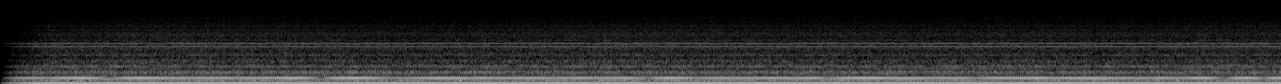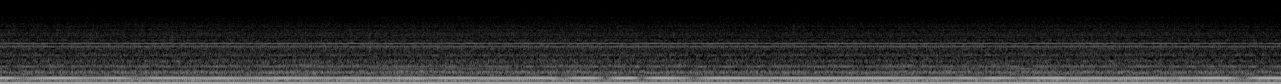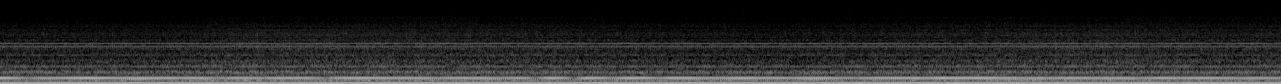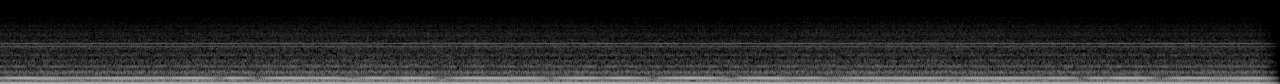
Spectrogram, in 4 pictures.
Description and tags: Fridge Hum
electrical, humming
